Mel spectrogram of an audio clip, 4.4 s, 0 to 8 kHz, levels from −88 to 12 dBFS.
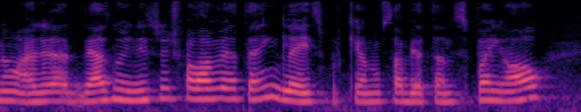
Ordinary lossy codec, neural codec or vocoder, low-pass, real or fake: none; codec, 16 kHz, 8 kbps, FreqCodec, smaller model; none; fake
